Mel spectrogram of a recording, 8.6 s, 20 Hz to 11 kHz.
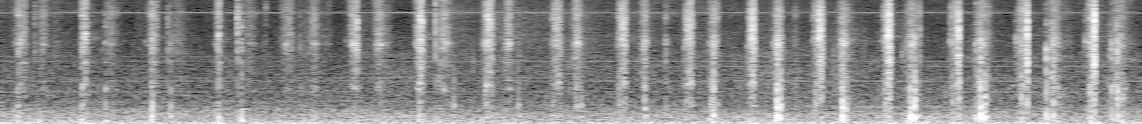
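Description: A palm-sized, hard plastic slide-type card case on a Galaxy Note7 phone is held in both hands near the recorder while the thumbs repeatedly slide its rear panel open and shut. The result is a quick, irregular run of bright, clicky snapping slides at roughly two per second over a soft low rumble.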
